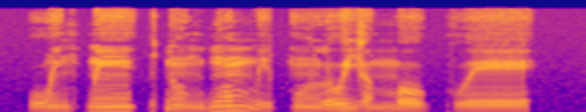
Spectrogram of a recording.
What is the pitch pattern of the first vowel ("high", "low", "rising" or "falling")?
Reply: low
